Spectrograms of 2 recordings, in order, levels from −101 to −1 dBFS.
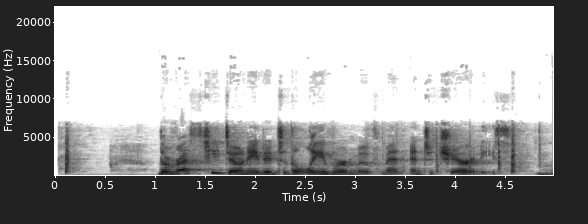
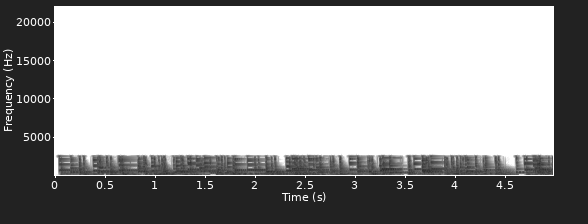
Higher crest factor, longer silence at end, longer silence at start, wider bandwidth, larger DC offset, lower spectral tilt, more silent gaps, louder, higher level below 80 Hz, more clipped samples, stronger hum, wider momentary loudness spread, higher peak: about the same, 16 dB vs 16 dB; about the same, 0 s vs 0 s; about the same, 0.1 s vs 0.05 s; first, 7.2 kHz vs 2.7 kHz; neither; second, -2 dB/octave vs -13 dB/octave; neither; first, -16 LUFS vs -24 LUFS; about the same, -60 dBFS vs -58 dBFS; neither; neither; first, 9 LU vs 3 LU; first, -2 dBFS vs -8 dBFS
